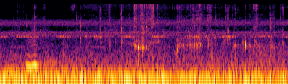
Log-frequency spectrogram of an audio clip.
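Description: Someone chewing crisp fried puffball mushroom: a few soft crunching clicks, spread out, over a steady low rumble and a faint steady high whine.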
